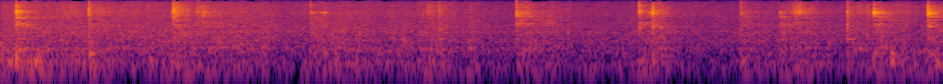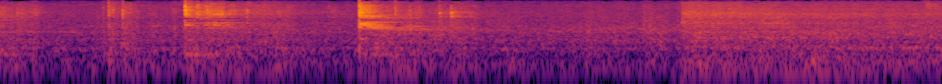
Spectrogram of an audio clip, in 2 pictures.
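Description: Khichuri ingredients being mixed with mustard oil and turmeric: irregular soft scraping and tapping strokes, moderately close, at a steady uneven rhythm with no talking.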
